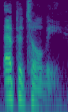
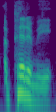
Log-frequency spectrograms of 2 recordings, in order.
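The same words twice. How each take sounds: First: The word is said as epi plus tome. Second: The word is said the standard way, e-pit-o-me. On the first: The speaker calls it right. "it's epitome" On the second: The speaker calls it wrong. "not epitome"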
